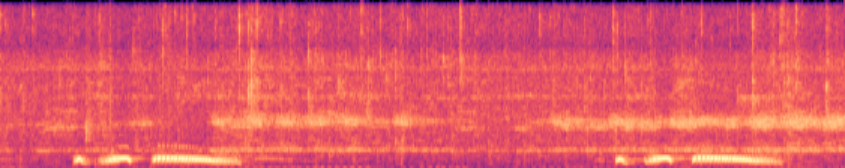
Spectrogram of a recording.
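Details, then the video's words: Spotted dove call used as a lure to make birds respond: two phrases roughly three seconds apart, each two brief coos then a long falling coo, over a low engine-like hum. "pancingan suara burung derkuku pasti pada yaut"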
